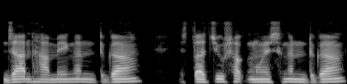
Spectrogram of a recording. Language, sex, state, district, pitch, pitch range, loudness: Wancho, male, Arunachal Pradesh, Longding, 120 Hz, 115-125 Hz, -20 LUFS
